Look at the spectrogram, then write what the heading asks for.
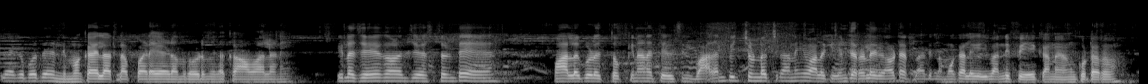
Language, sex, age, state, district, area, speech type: Telugu, male, 18-30, Telangana, Ranga Reddy, urban, spontaneous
